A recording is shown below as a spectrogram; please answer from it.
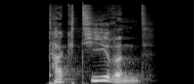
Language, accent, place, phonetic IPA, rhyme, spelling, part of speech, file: German, Germany, Berlin, [takˈtiːʁənt], -iːʁənt, taktierend, verb, De-taktierend.ogg
- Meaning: present participle of taktieren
